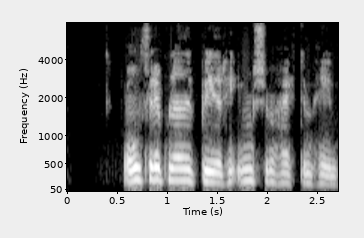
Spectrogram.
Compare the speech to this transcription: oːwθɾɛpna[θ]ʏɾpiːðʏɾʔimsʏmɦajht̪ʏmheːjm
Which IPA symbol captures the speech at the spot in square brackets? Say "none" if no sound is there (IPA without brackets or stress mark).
ð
